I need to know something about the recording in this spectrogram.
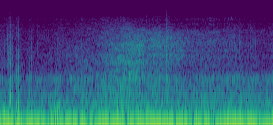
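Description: A motor scooter passes by on a nearby road.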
